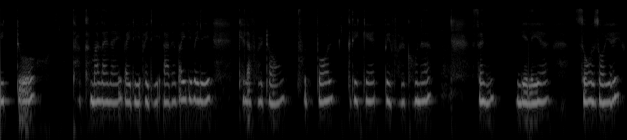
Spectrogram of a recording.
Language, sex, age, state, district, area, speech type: Bodo, female, 18-30, Assam, Udalguri, rural, spontaneous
